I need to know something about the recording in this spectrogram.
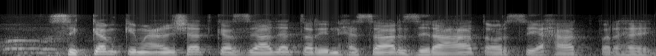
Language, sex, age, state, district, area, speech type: Urdu, male, 18-30, Uttar Pradesh, Saharanpur, urban, read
